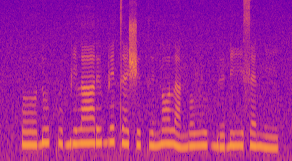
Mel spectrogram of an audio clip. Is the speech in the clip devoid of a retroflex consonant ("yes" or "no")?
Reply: yes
